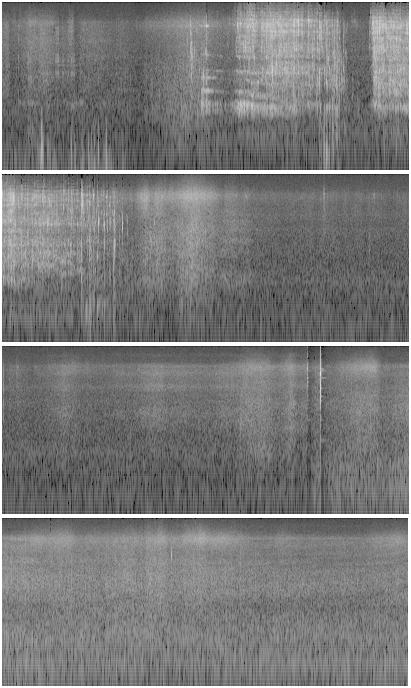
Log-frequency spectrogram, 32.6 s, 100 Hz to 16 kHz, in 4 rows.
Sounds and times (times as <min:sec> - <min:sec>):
Fill (with liquid): 0:03.7 - 0:11.4.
